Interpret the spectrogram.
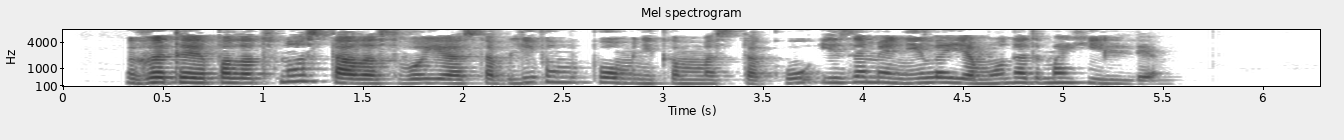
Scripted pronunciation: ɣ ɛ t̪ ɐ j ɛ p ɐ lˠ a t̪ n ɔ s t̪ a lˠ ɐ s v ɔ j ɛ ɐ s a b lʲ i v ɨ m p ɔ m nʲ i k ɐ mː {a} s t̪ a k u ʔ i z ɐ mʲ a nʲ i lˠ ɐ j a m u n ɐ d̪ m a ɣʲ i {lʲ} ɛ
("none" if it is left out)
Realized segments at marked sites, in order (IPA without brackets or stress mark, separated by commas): ɐ, lʲː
